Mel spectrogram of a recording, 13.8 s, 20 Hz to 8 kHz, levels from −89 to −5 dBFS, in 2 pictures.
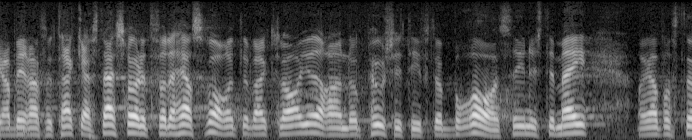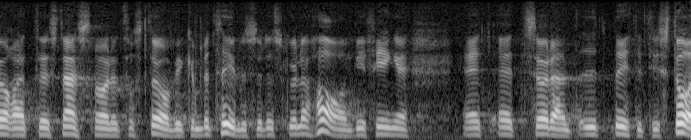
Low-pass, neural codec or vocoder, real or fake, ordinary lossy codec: none; none; real; none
